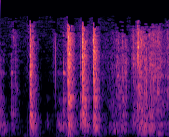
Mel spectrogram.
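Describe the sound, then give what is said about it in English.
Wooden box of nails being opened: a few sharp wooden knocks and creaks in quick succession, followed by a rougher, rattling scrape that trails off. “Hey, look. There are the boxes ahead. Hop, Toy. Open one. But, gentlemen, they contain only nails. Never mind what they contain. Open it.”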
